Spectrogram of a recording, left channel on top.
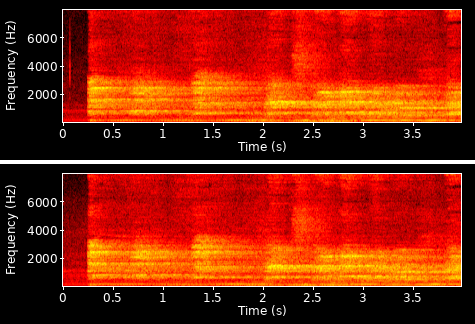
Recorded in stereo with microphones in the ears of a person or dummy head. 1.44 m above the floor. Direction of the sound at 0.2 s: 10° right (ahead or behind).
